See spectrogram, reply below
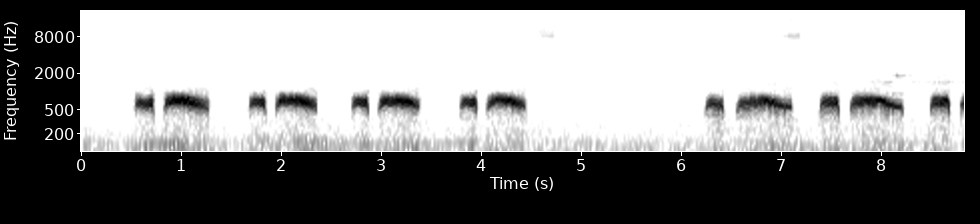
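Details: Decoy-lured spotted doves squaring up to fight, one bringing a companion. Loud, clear coos in doubled and tripled phrases, with a short silent gap midway, over a quiet background.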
